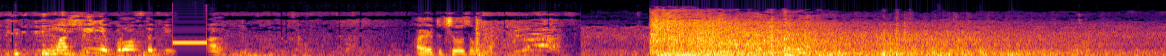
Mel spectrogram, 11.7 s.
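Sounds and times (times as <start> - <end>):
speech: 0.4 - 2.6, 4.2 - 5.7
downed drone crashing into a house: 6.5 - 10.2.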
